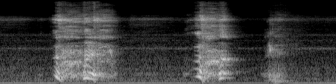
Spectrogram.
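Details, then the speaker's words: Woman with a cold coughing in a moving car: three harsh, dry coughs over steady road noise. "It's the Cold is kicking my ass today."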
